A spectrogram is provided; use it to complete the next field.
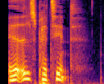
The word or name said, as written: adelspatent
